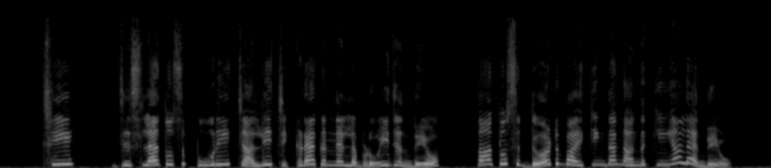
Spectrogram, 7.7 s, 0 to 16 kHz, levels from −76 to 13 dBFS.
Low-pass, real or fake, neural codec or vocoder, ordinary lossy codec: 14.4 kHz; fake; codec, 44.1 kHz, 7.8 kbps, Pupu-Codec; MP3, 64 kbps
